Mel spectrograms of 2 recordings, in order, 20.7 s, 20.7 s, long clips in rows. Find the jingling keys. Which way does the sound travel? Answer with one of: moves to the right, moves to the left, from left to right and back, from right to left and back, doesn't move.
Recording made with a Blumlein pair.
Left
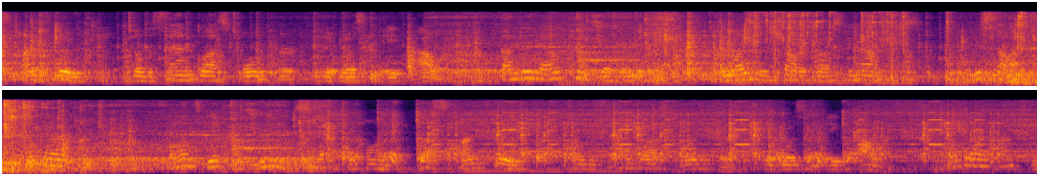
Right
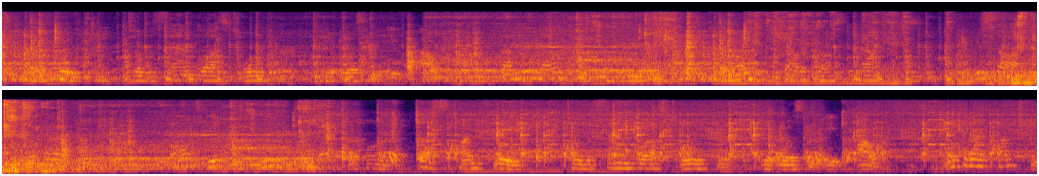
from right to left and back.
